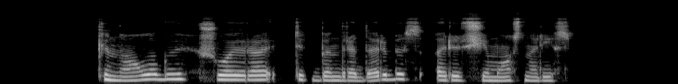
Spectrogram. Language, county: Lithuanian, Kaunas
